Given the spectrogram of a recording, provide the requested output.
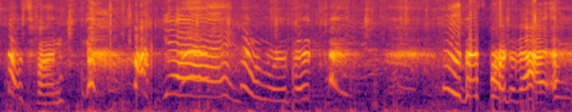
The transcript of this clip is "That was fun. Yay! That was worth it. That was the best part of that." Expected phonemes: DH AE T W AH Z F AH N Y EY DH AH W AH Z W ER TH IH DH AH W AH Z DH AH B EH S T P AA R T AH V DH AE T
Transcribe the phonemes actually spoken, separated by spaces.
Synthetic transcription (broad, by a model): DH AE T W AH Z F AH N Y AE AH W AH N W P IH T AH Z DH AH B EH S P AA R T AH V DH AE T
